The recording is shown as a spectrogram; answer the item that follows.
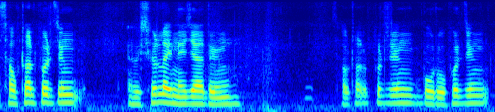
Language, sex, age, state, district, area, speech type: Bodo, male, 45-60, Assam, Kokrajhar, urban, spontaneous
